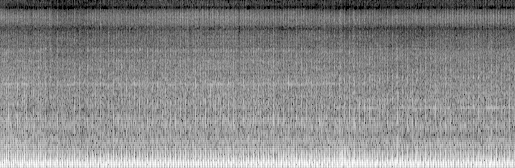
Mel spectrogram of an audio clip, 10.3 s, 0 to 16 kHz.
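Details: 1987 Gravely Professional 18G riding mower, Kohler Magnum 18 hp, original carburetor: low, slightly uneven thumping beat as the carburetor linkage moves itself without throttle input; surging from a carburetor out of adjustment.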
